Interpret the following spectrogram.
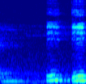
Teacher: ई बोलने पर हमारी जीभ जो है दांत के पीछे जो गड्ढा होता है उसमें जाती है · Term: तालु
